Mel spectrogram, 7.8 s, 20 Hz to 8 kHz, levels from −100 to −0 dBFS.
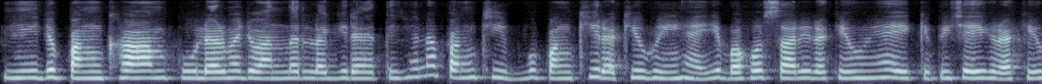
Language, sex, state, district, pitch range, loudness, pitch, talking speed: Hindi, female, Madhya Pradesh, Dhar, 230-250 Hz, -21 LUFS, 240 Hz, 215 wpm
